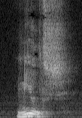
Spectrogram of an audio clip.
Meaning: a male given name
- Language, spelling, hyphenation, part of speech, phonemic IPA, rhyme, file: Dutch, Niels, Niels, proper noun, /nils/, -ils, Nl-Niels.ogg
